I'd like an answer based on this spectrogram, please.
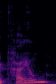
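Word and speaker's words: Chaol: won't go into it c h a o l we go kale so I just need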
